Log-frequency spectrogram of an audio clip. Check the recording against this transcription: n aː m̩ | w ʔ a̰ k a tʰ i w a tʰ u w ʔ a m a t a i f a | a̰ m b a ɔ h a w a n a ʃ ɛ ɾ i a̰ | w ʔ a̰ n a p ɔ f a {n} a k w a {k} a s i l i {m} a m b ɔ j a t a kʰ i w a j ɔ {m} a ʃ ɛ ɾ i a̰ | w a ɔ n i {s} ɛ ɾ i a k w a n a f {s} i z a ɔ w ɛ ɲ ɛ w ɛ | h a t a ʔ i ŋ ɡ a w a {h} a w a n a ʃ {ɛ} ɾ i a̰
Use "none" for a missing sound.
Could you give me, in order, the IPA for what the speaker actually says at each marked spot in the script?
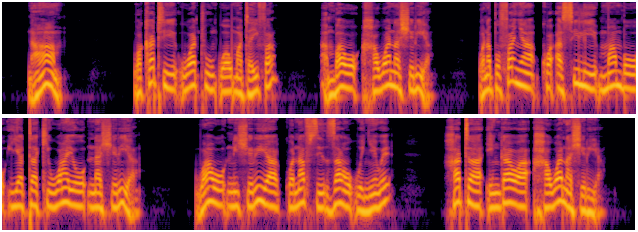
ɲ, ʔ, m, n, ʃ, s, h, ɛ

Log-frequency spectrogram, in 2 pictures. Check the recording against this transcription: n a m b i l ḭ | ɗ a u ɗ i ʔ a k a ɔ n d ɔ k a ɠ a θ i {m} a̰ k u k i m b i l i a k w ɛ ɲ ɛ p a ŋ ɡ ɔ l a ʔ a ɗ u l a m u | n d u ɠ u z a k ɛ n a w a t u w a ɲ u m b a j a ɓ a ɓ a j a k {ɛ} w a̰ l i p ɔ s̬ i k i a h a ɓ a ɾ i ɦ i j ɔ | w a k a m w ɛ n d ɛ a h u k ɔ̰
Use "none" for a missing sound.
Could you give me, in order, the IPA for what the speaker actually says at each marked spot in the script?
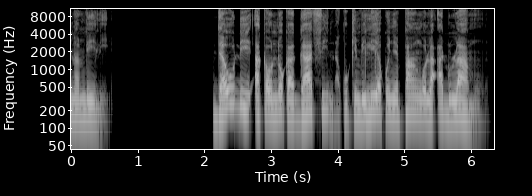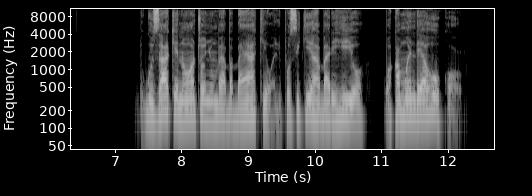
n, ɛ

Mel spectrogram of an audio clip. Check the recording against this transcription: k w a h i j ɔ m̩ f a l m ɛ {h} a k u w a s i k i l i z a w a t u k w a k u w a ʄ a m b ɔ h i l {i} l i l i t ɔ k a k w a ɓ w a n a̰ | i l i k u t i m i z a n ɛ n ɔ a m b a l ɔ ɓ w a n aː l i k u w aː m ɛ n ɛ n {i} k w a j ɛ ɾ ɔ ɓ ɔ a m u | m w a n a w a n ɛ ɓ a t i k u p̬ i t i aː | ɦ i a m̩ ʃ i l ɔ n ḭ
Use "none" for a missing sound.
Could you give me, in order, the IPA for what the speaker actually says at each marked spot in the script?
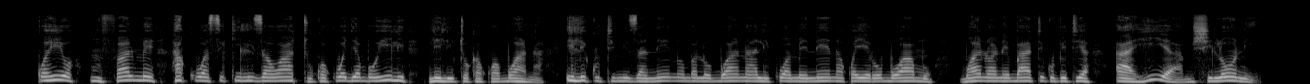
h, i, a

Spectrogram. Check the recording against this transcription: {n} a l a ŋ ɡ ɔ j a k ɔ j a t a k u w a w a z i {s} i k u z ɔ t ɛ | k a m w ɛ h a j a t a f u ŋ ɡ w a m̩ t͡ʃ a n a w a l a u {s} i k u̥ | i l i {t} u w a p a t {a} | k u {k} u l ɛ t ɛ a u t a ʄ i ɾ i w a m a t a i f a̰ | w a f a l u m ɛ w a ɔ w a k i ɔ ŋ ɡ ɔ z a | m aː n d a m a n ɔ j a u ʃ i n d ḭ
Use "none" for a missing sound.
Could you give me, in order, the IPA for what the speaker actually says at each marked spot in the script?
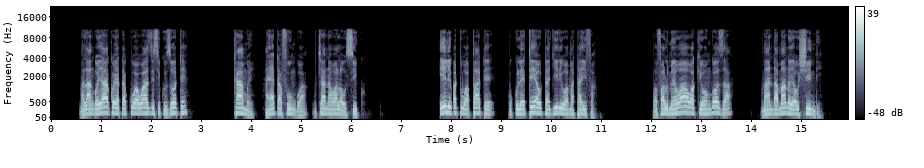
m, s, s, t, ɛ, k

